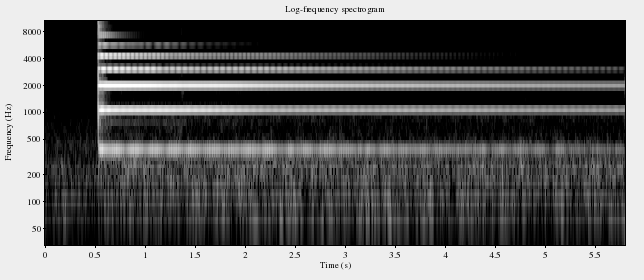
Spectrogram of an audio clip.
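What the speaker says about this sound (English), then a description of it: "I'll play the sound of the bell, and you can listen for the sound." A single bell is struck once, ringing out clearly and decaying slowly into a long, pure sustained tone over several seconds.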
